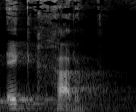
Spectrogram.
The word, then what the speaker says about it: Eckhart: Eso se escribe con la letra K y después viene la H, como decir Eckhart. Acaba en la letra T.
